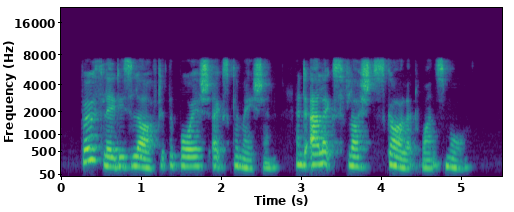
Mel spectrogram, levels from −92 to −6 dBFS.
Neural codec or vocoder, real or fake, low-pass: none; real; 7.2 kHz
